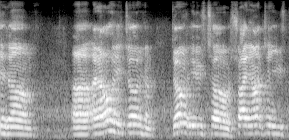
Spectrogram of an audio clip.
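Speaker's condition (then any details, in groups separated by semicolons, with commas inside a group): Tongue cancer surgery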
